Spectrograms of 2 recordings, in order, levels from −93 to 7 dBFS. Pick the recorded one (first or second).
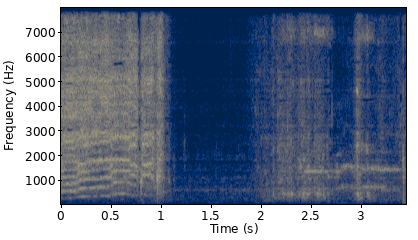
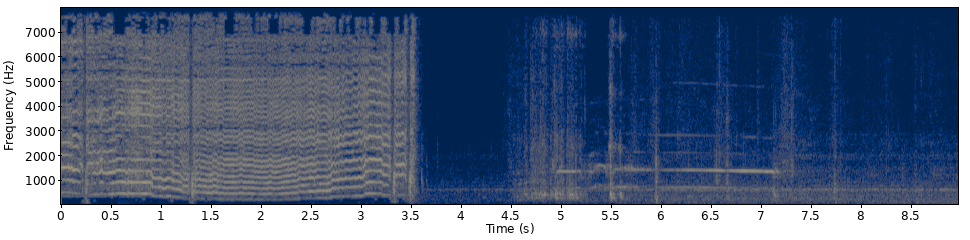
second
